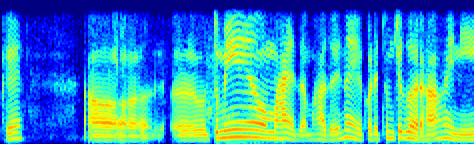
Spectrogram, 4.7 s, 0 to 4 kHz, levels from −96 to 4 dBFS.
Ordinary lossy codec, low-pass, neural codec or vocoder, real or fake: none; 3.6 kHz; none; real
